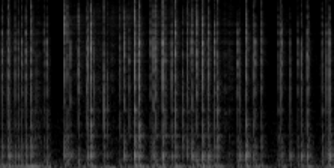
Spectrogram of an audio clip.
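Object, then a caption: Painted wooden heart-shaped board. Long silver nails rapidly tap across the surface of a black painted wooden heart plaque, a flat solid heart-shaped board painted matte black. The result is a dense run of bright, dry clicking taps with almost no ring, broken by short pauses before the tapping resumes.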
